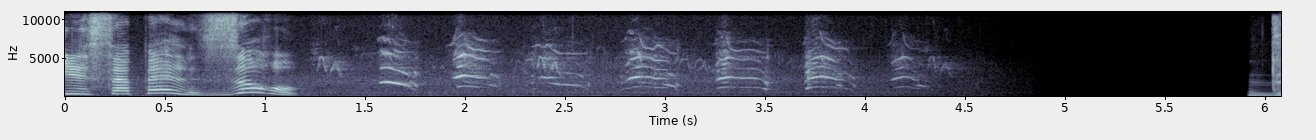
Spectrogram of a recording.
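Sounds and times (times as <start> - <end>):
speech: 0.0 - 1.4
low hum: 0.0 - 4.6
dog yelping and whimpering: 1.5 - 4.5.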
